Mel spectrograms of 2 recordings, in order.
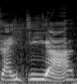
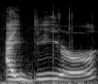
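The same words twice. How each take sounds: First: The word ends without an R sound. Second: An R sound is added at the end. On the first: The speaker calls it right. "It's idea. There's no R" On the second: The speaker calls it wrong. "a few pronunciations that I am not a fan of"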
